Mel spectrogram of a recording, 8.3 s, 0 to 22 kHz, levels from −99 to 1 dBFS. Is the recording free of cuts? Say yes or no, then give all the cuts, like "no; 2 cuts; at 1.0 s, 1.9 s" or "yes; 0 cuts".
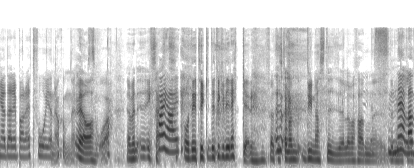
yes; 0 cuts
